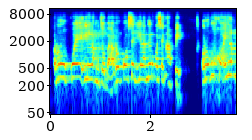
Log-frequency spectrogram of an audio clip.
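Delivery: high, wondering cry at a loss; mock surprise. Preacher acting out losing a shop, high and surprised. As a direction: act startled at the missing shop.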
